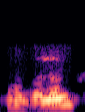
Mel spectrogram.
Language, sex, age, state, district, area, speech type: Bengali, male, 18-30, West Bengal, Birbhum, urban, conversation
